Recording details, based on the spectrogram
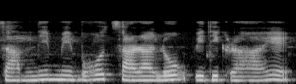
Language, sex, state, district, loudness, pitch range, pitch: Hindi, female, Arunachal Pradesh, Lower Dibang Valley, -16 LUFS, 195-215 Hz, 200 Hz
